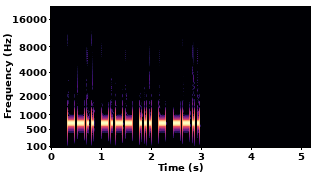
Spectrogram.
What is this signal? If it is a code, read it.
Morse code, heard as a keyed tone, about 25 wpm, 700 Hz. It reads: ZYSTZ
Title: Code Groups - 5 Letters - 25wpm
